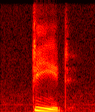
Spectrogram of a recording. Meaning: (noun) 1. An action or act; something that is done 2. A brave or noteworthy action; a feat or exploit 3. Action or fact, as opposed to rhetoric or deliberation
- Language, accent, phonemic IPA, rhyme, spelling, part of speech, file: English, US, /diːd/, -iːd, deed, noun / verb, En-us-deed.ogg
